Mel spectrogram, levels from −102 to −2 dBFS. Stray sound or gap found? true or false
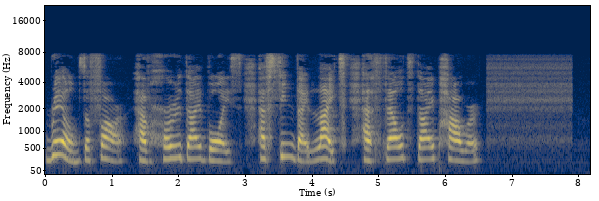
false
